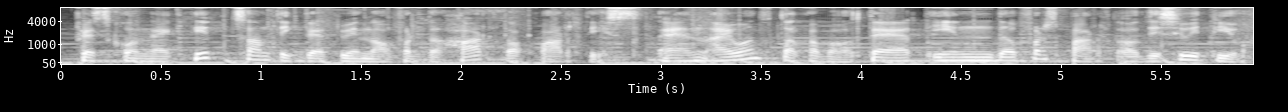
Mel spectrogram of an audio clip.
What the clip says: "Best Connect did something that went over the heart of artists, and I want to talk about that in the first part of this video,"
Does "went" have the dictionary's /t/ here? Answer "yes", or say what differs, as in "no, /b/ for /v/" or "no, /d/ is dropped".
no, /t/ is dropped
